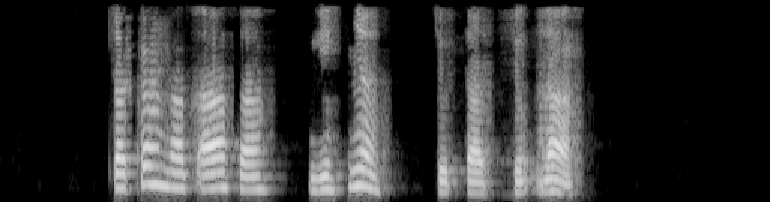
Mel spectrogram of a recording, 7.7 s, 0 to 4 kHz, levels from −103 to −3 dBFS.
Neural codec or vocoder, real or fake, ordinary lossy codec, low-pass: none; real; AAC, 16 kbps; 3.6 kHz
